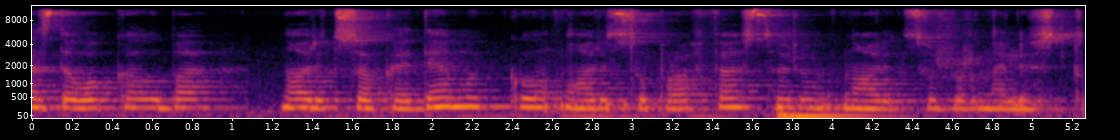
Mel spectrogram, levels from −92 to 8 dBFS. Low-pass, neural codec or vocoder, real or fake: 10.8 kHz; none; real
